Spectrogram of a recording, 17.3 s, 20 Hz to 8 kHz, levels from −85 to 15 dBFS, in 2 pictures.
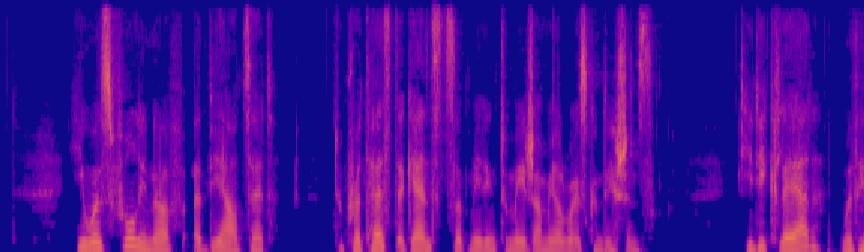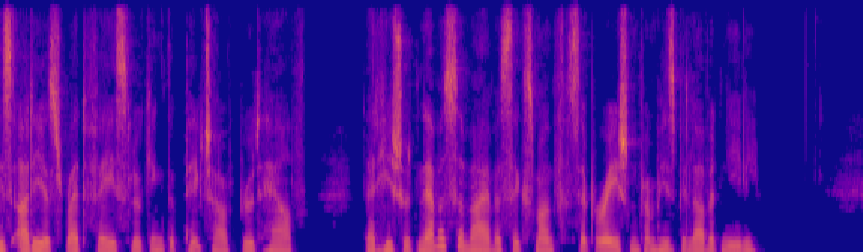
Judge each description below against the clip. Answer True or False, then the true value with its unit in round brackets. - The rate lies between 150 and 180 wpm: False (140 wpm)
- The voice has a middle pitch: True (160 Hz)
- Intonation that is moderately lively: True (3.3 semitones)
